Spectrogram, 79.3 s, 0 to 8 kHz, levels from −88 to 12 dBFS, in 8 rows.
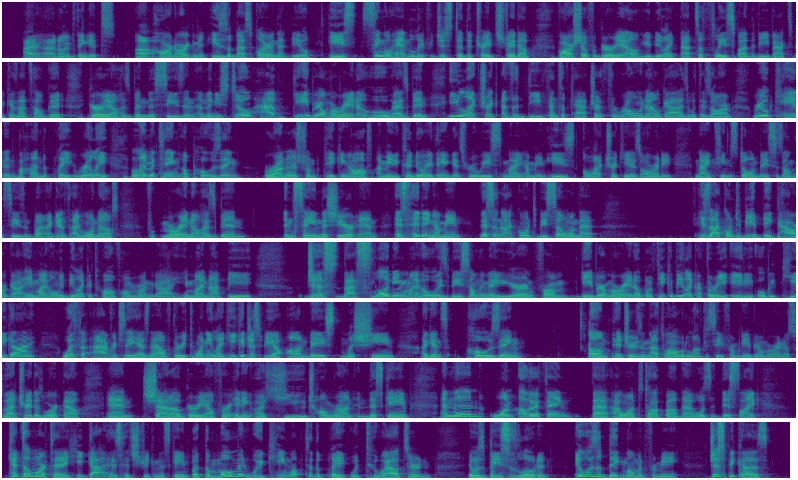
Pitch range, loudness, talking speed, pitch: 115-140 Hz, -25 LUFS, 205 wpm, 125 Hz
